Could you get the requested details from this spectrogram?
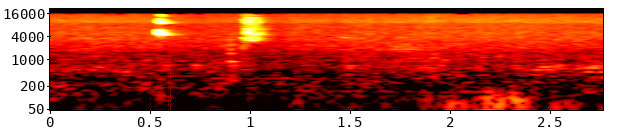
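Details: Two green opaline lovebirds in the morning: two sharp, very high chirps about half a second apart, the second slightly doubled, then a quiet stretch with low background hum.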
